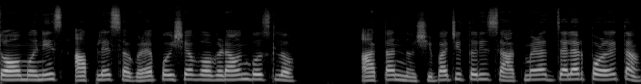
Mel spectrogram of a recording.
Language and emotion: Goan Konkani, sad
